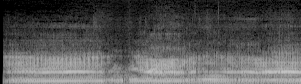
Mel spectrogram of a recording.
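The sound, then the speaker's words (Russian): Bulls roaring: two long, deep, sustained bellowing roars, loud and droning, separated by a brief break in the middle. “Увидев их, быки заревели.”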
